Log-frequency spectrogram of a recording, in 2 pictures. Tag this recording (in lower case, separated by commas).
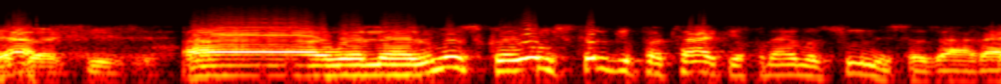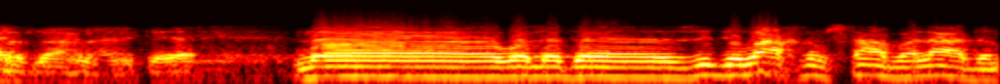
speech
